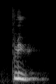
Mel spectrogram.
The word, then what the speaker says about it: plus: je dis plus donc quand on a cette idée de négation on ne prononce pas le S donc tu vois un peu plus de café sens positif non je ne veux plus donc dans le sens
